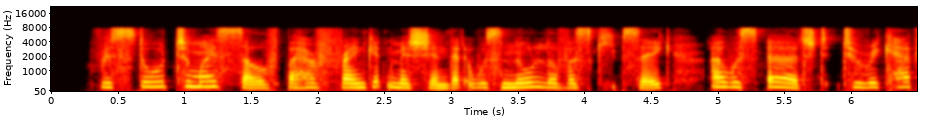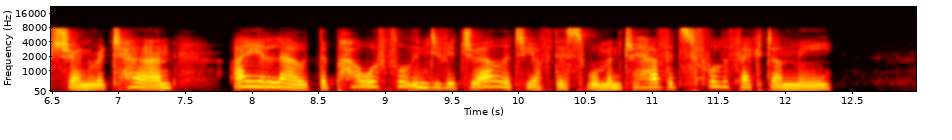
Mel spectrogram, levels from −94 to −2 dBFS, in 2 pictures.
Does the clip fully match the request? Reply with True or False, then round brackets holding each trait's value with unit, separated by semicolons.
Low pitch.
False (195 Hz)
